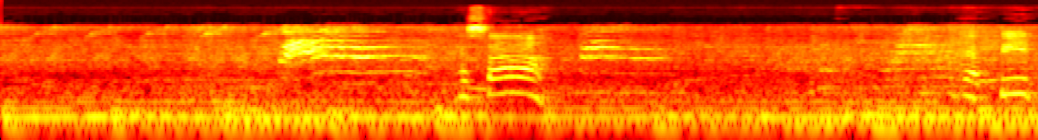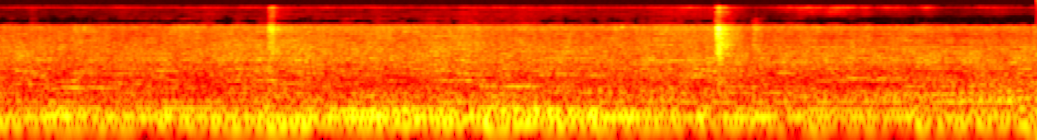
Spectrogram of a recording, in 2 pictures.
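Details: Indoor domestic cat trying to catch a dragonfly on the ceiling gives a quick run of short, wavering meows, several in a few seconds, then falls quiet amid a steady low hum and a person talking.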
